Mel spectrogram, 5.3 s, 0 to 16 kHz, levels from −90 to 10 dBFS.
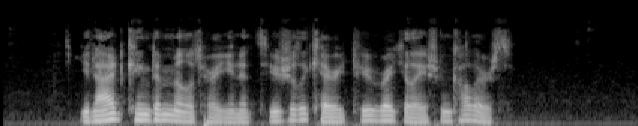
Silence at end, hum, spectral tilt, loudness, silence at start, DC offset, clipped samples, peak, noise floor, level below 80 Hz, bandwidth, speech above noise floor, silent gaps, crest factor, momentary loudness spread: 1.1 s; none; -7.5 dB/octave; -20 LUFS; 0.7 s; under 0.1%; under 0.1%; -2 dBFS; -60 dBFS; -36 dBFS; 7.6 kHz; 40 dB; none; 18 dB; 8 LU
